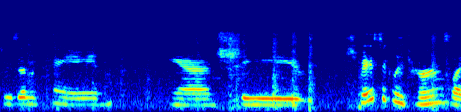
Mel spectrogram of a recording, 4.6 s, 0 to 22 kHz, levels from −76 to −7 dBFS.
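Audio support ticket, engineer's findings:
Noise suppressor artifacts throughout. Background drops by about 21 dB between phrases and swells back under speech. Cause: frame-by-frame band gating of room noise sitting about 10 dB below speech.

Speech cut by the noise suppressor. Onset 0.03–1.16 s, about 22 dB down, roughly a second swallowed. Short dips at 1.68–1.83 s (about 21 dB) and 2.07–2.2 s (about 14 dB). Later 3.46–4.19 s, about 16 dB. Suppressor misclassifying quiet speech as noise. Band limit at 8 kHz from the Opus call path.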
